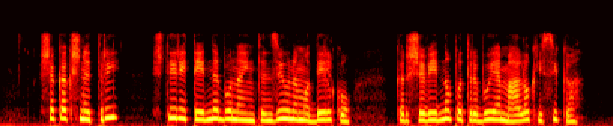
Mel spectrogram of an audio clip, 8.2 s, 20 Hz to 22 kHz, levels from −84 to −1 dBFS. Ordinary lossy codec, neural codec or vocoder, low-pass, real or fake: Opus, 32 kbps; none; 7.2 kHz; real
